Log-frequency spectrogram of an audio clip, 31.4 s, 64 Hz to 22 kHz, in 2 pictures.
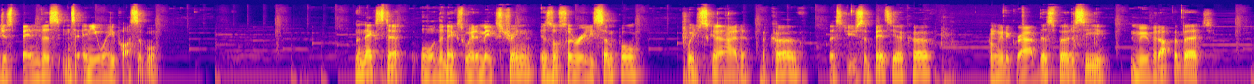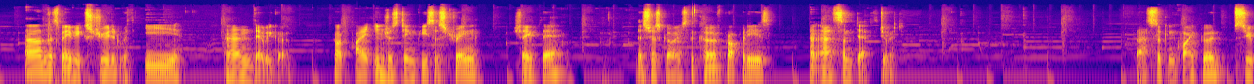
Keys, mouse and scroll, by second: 2.7 middle click, 3.9-4.4 middle drag, 4.4 scroll up 3, 4.8-8.9 middle drag, 8.9 shift+a, 11.0-11.7 middle drag, 11.7 Tab, 12.9 scroll up 2, 15.1 scroll down 3, 15.5 middle click, 18.3-19.9 middle drag, 19.9 Tab, 20.3-22.4 middle drag, 22.4 Tab, 23.1 Tab, 24.1 click, 26.1-28.3 drag, 28.7-31.3 middle drag.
